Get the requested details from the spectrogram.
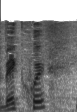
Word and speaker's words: Växjö: En Suecia, en la ciudad de Växjö, pronuncié bien, perfecto, perfecto. Sueco, perfecto, en la ciudad de Växjö,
